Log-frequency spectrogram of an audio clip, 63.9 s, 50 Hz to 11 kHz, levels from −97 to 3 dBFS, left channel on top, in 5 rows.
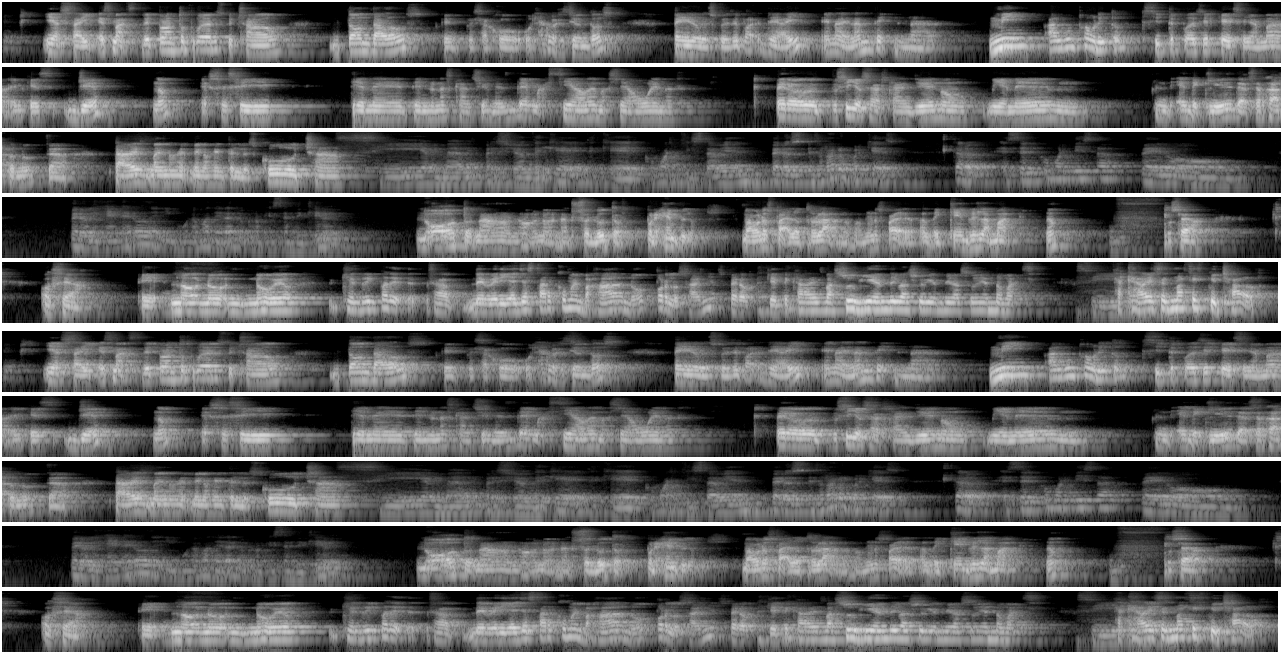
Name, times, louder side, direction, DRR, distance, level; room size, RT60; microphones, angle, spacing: voice 1, 0.4-2.8 3.3-6.1 6.7-9.4 9.9-13.8 14.3-14.5 14.8-15.5 16.3-19.5 20.5-23.6 24.3-29.0 42.5-45.3 45.8-48.5 48.8-49.0 50.0-50.4 51.1-51.2 51.5-52.0 52.5-61.3 62.3-63.7, left 4 dB, 65° left, 9 dB, 0.5 m, -24 dB
voice 2, 28.9-34.5 35.1-37.9 39.0-41.7 49.4-50.0 52.7-53.1 58.7-59.3 61.9-62.7, equal, 50° left, -1 dB, 3.2 m, -43 dB
12.0 x 6.4 x 4.3 m, 0.85 s
head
